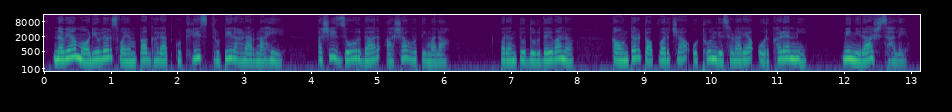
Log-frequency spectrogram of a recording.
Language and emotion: Marathi, sad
